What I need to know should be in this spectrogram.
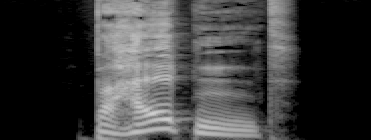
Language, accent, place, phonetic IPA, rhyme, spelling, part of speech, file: German, Germany, Berlin, [bəˈhaltn̩t], -altn̩t, behaltend, verb, De-behaltend.ogg
- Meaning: present participle of behalten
